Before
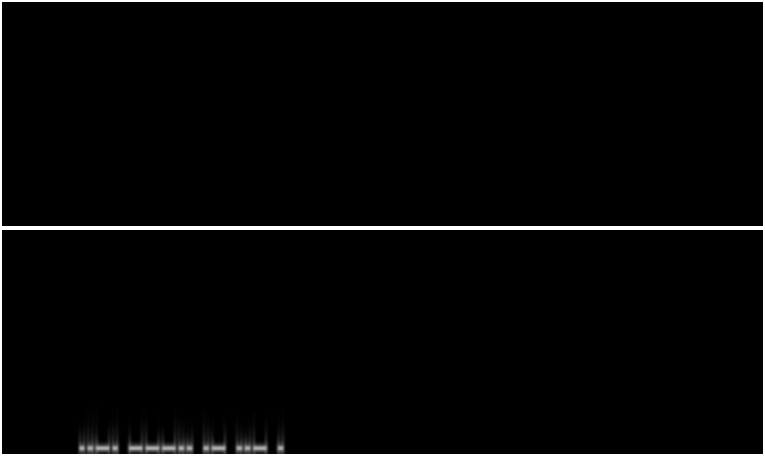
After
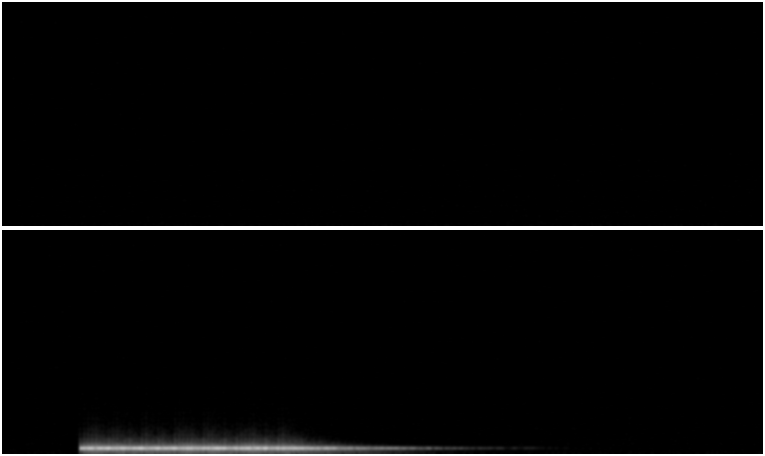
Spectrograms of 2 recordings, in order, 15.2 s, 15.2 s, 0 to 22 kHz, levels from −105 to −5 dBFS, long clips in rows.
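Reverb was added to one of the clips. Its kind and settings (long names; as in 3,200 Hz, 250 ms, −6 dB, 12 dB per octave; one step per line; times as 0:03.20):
rectangular room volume 3,100 cubic metres, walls mixed, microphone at 4.9 metres
level −5 dB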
